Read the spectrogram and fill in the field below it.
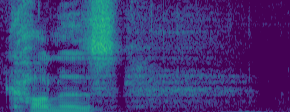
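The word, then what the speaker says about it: Kanner: 1943, Leo Connor, pronounced Connor, I believe.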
